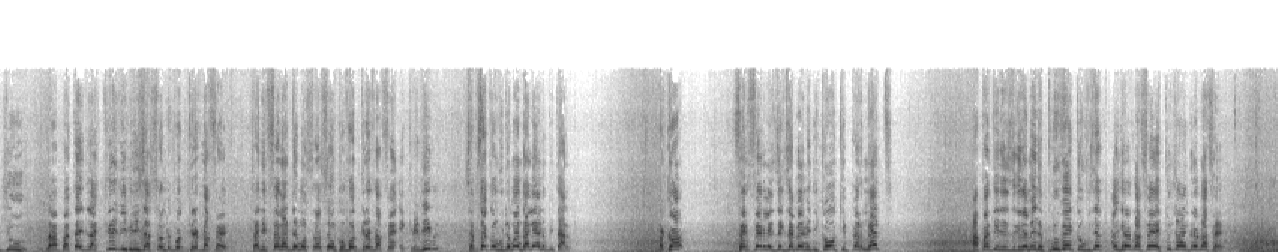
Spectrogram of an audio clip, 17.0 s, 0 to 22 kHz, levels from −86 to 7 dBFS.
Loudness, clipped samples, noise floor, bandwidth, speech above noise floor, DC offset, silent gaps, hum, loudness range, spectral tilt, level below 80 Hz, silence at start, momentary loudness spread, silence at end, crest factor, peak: -19 LUFS; under 0.1%; -40 dBFS; 16.5 kHz; 21 dB; under 0.1%; none; none; 2 LU; -3.5 dB/octave; -40 dBFS; 0 s; 9 LU; 0 s; 20 dB; 0 dBFS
